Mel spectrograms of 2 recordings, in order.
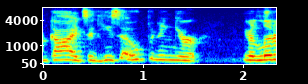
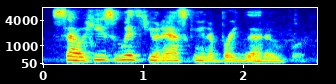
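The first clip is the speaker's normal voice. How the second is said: usual speaking voice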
